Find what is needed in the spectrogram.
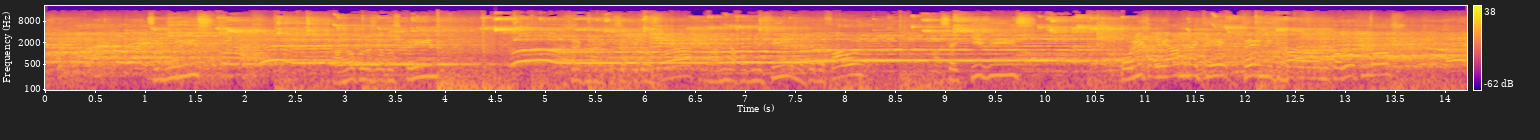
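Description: Indoor basketball game sounds: a ball bouncing on a hardwood court and short sneaker squeaks, under long held tones that echo in a large hall.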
